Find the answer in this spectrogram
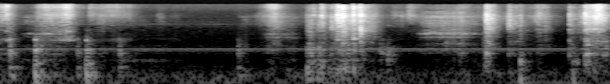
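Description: Scattered light taps, clicks and rustles of cardstock and a dragonfly cutting die being handled and laid on a clear acrylic cutting plate, with a small cluster of taps around the middle.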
